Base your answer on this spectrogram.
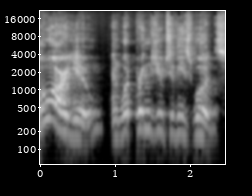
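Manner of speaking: loud, high, soldier-like shout. The narrator voices an armed soldier calling out to the player, soldier shouting. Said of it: "One of them shouts to you".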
